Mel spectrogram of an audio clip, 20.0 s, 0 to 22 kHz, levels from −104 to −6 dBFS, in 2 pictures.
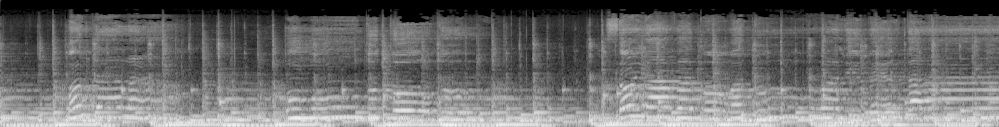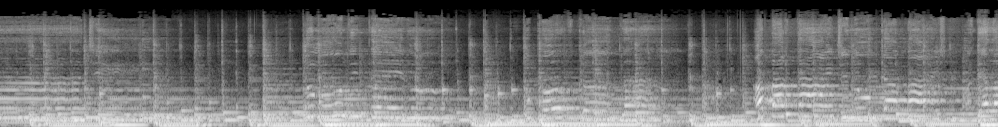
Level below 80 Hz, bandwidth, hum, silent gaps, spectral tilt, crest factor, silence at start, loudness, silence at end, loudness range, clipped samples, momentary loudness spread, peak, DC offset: -26 dBFS; 13.5 kHz; none; none; -7.5 dB/octave; 14 dB; 0 s; -19 LUFS; 0 s; 1 LU; under 0.1%; 5 LU; -4 dBFS; under 0.1%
